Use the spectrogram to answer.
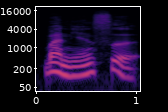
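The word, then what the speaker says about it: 万年寺: А я слышала, что вес этой медной статуи Будды в храме Ваньяньцы достигает 62 тонн, а ее высота 7 метров 30 сантиметров. – Ваньянсы в переводе означает «храм тысячелетий». Ван означает «десять тысяч», произносится в четвертом тоне.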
